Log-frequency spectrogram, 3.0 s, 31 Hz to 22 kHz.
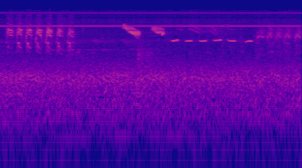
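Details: Coal tit calls from a nest box in a garden during chick rearing, May 2019: a fast buzzy high chatter, then two sharp down-slurred notes and a quick string of seven thin, even peeps over steady background hiss.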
